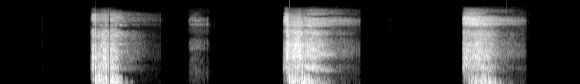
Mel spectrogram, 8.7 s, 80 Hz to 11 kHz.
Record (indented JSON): {
  "exhalation_length": "8.7 s",
  "exhalation_amplitude": 32767,
  "exhalation_signal_mean_std_ratio": 0.33,
  "survey_phase": "beta (2021-08-13 to 2022-03-07)",
  "age": "18-44",
  "gender": "Female",
  "wearing_mask": "No",
  "symptom_new_continuous_cough": true,
  "symptom_sore_throat": true,
  "symptom_diarrhoea": true,
  "symptom_fatigue": true,
  "symptom_other": true,
  "smoker_status": "Never smoked",
  "respiratory_condition_asthma": false,
  "respiratory_condition_other": false,
  "recruitment_source": "Test and Trace",
  "submission_delay": "2 days",
  "covid_test_result": "Positive",
  "covid_test_method": "RT-qPCR",
  "covid_ct_value": 30.3,
  "covid_ct_gene": "N gene"
}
